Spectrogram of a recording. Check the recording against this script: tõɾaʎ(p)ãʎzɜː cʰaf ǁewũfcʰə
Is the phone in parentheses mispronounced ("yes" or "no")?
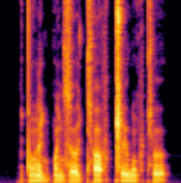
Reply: no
